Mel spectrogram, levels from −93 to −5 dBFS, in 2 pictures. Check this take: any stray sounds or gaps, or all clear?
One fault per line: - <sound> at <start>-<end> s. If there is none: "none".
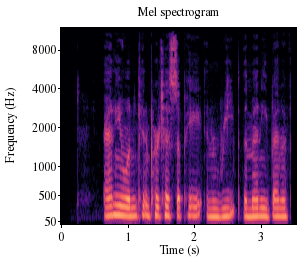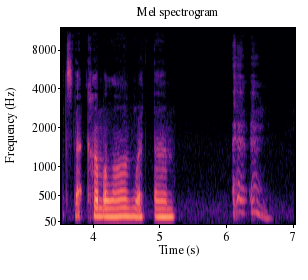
- dropout at 3.4-3.6 s
- cough at 6.1-6.7 s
